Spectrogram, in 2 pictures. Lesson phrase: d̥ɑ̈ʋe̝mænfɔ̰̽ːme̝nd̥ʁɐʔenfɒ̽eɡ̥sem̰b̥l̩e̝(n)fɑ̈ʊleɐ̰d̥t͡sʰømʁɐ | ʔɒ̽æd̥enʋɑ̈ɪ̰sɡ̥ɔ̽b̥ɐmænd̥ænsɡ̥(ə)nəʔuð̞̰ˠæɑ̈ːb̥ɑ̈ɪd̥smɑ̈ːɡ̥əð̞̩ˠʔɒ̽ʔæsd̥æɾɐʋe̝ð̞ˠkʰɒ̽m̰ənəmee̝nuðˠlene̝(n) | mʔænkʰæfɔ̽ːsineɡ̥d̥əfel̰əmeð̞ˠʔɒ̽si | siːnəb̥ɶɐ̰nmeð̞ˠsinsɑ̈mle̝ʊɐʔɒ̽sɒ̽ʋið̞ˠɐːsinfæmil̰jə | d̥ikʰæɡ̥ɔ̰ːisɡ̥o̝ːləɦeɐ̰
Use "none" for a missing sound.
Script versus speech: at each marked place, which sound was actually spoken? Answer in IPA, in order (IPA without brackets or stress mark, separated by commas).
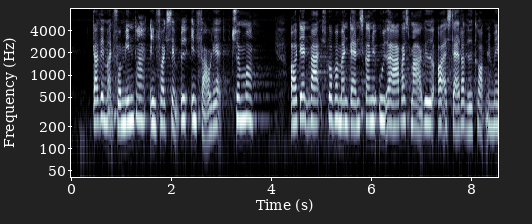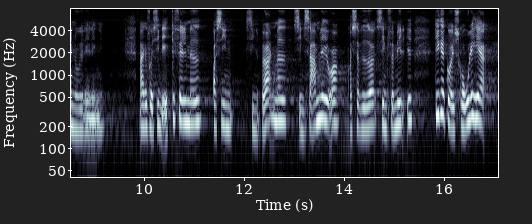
n, ɐ, ŋ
